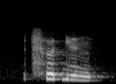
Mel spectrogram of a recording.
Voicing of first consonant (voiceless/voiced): voiceless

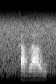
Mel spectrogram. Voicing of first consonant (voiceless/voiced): voiceless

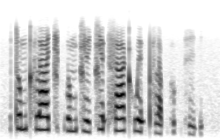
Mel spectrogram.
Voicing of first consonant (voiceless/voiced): voiceless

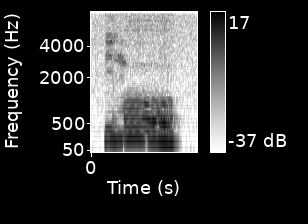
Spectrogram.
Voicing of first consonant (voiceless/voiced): voiced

